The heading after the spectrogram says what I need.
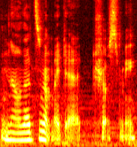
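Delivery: very quiet whispered aside. Whispering to a companion in character in a game: whispering in character. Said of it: "I just whisper over to Zabid".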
